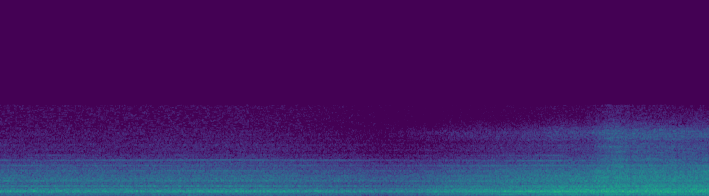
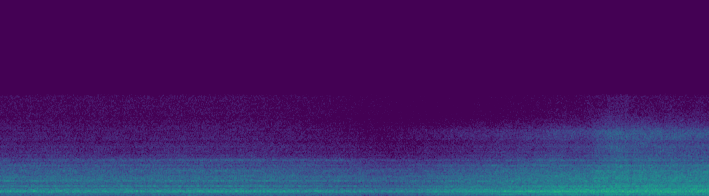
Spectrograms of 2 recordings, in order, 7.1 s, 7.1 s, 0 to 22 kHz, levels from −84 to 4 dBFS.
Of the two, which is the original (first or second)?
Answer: first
